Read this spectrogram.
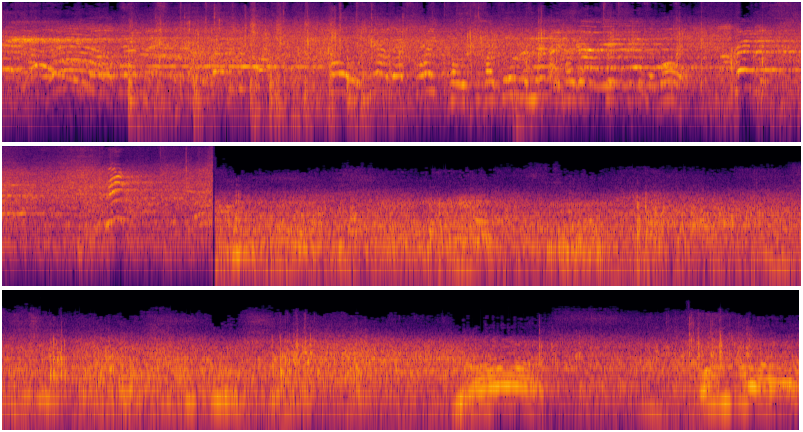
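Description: Ice skates scrape and hiss across an ice rink.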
